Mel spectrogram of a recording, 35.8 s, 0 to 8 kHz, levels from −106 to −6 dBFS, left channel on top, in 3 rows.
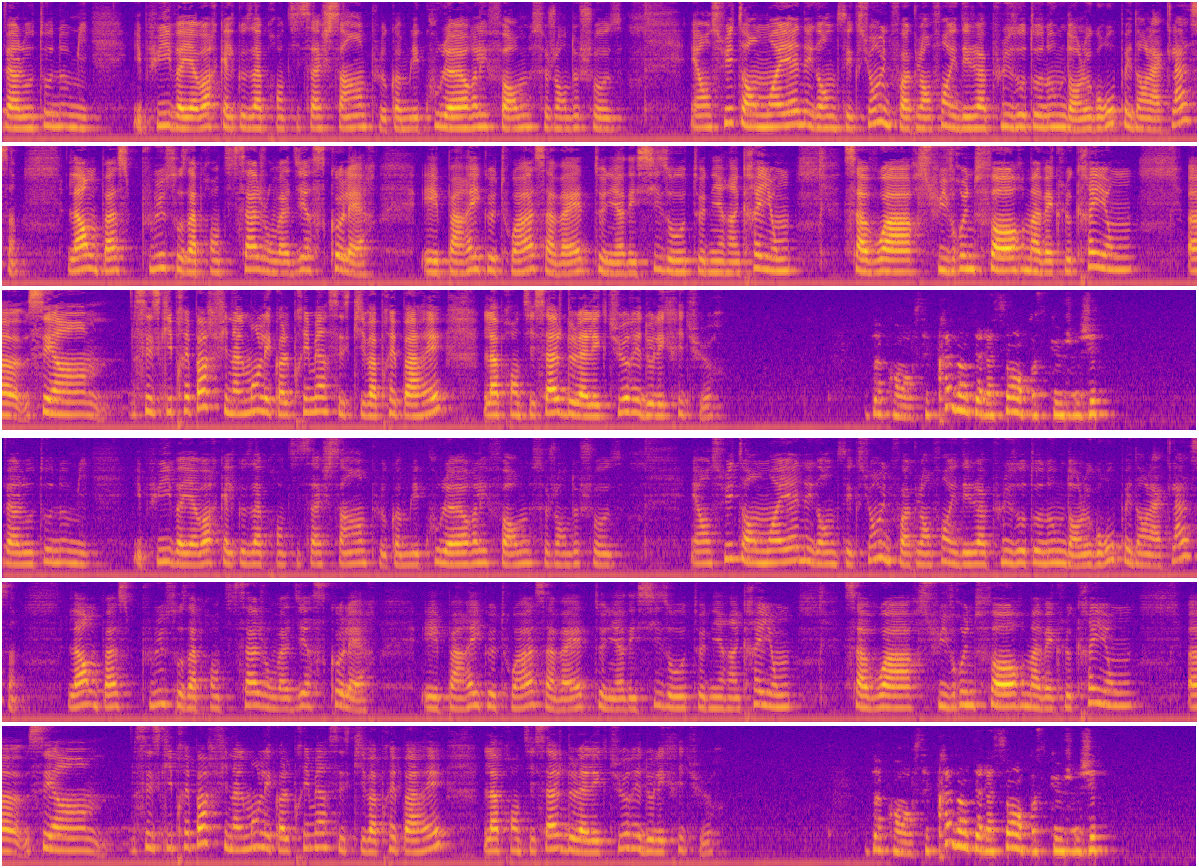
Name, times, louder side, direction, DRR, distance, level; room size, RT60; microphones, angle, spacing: voice 1, 0.0-31.0, left 3 dB, 65° left, 1.2 m, -25 dB
voice 2, 32.6-34.9, right 1 dB, 10° right, 0.7 m, -25 dB
19.5 x 9.6 x 6.1 m
head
